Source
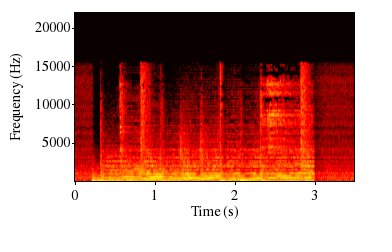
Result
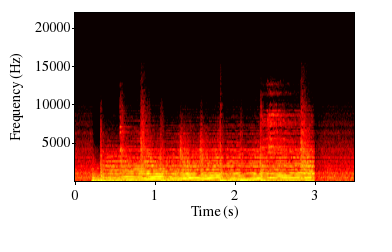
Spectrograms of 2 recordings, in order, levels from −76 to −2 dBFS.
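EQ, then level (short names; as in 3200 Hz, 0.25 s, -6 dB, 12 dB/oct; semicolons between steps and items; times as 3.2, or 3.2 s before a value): air absorption 130 m; +3.5 dB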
